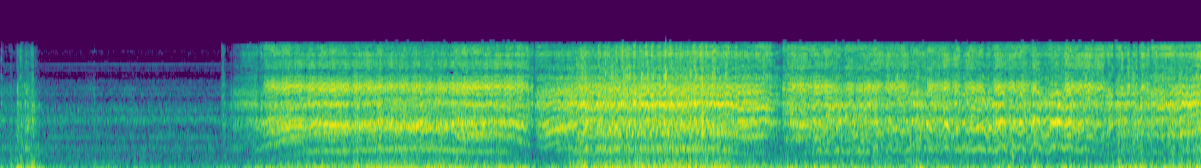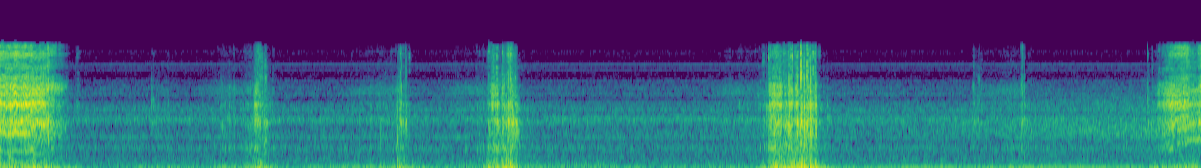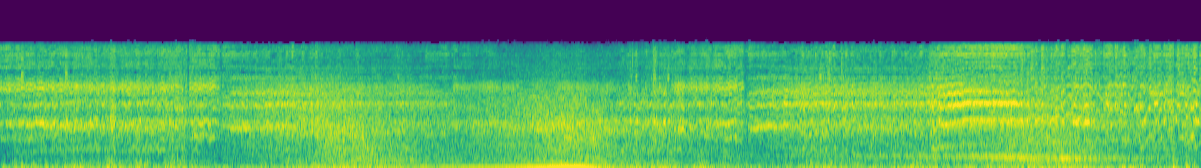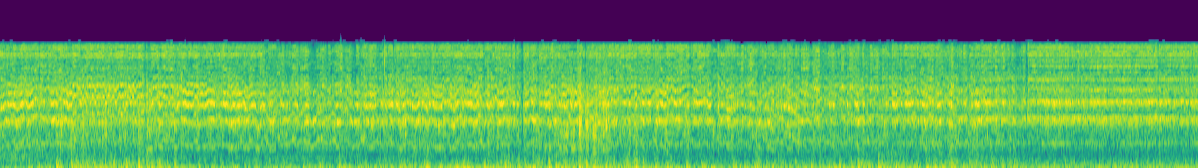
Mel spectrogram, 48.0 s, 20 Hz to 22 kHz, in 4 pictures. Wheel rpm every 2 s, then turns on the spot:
0, 70, 90, 90, 100, 100, 40, 0, 0, 0, 10, 10, 90, 70, 50, 80, 90, 150, 160, 150, 160, 160, 170, 170.
20-22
